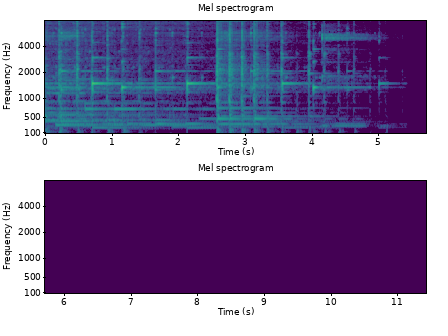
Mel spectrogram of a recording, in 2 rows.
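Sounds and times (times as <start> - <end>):
chime: 0.0 - 5.3.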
